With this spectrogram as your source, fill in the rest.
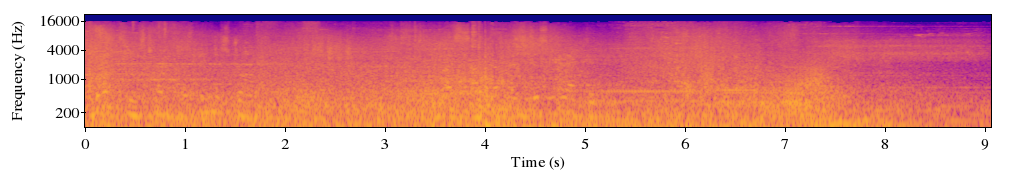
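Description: Game battle effects crash and explode loudly.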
